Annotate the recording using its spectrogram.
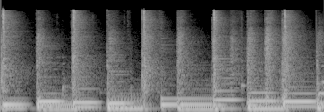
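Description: Background music: short pitched notes over a steady beat.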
